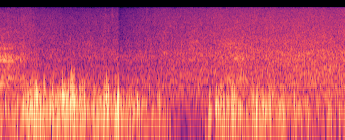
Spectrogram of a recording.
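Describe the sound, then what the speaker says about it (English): Gusty wind roars across the microphone on a UK hillside, a broad rushing noise that swells and eases, with a surf-like wash underneath. "It is windy"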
